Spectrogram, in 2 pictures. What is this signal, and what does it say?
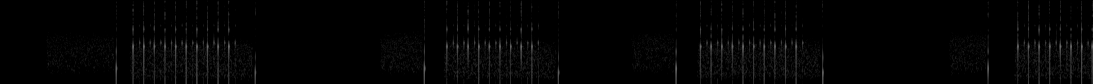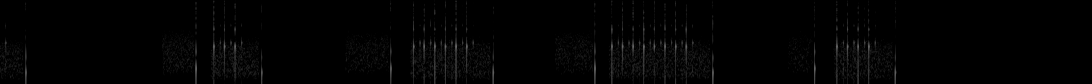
Pulse dialling, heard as a rotary dial, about 9 pulses a second. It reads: 0 9 0 8 3 6 8 4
